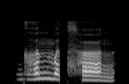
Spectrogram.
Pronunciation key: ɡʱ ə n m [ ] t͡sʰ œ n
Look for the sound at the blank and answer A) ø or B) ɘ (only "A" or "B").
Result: B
